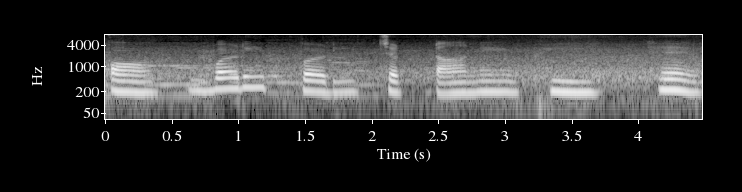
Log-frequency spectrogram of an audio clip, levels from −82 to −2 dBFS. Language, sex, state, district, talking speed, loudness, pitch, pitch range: Hindi, female, Madhya Pradesh, Dhar, 80 wpm, -17 LUFS, 195 Hz, 185-210 Hz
